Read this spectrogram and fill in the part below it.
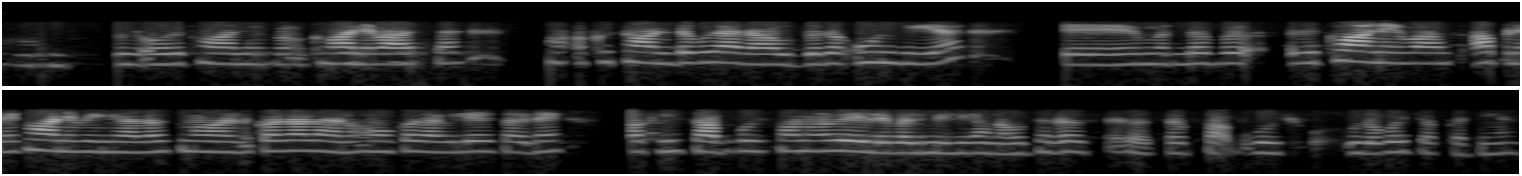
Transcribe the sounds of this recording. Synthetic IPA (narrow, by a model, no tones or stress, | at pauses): ɦã | oːɾkʰaːneːkʰaːneːʋaːst̪ɛː | ksʰəɳɖʋəɡɛːɾaːʊd̪ːəɾɦõːnd̪iːɛː | t̪eːmət̪ləbkʰaːneːʋaːsaːpneːkʰaːneːʋiːniaːlasmaːnkəɾaːlɛːnãoːkəɾaːʋiːleːsək̚d̪ẽː | aːkʰeːsəbkʊt͡ʃʰt̪aːnũːəʋeːleːbəlmɪliaːnãːʊd̪əɾəsḛɾət̪əbsəbkʊt͡ʃʰʊd̪əkoːiːt͡ʃəkːəd̪ɪãː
